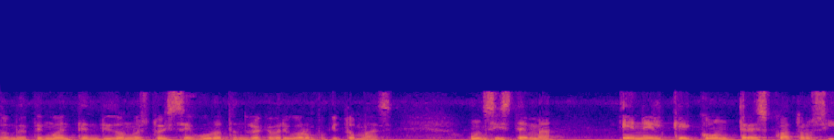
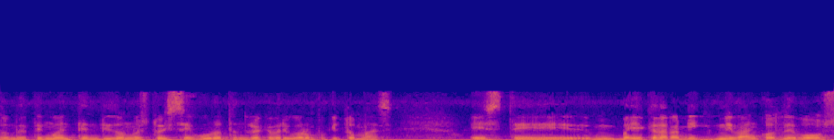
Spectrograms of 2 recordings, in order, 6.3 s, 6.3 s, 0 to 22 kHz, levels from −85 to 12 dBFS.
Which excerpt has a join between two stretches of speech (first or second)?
second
